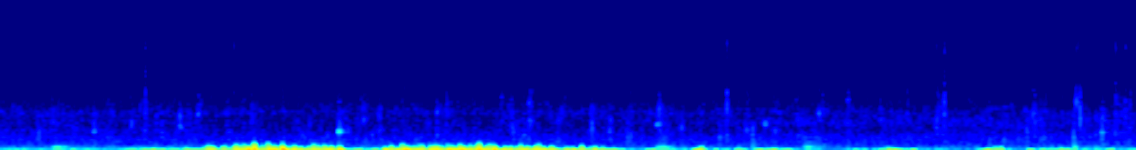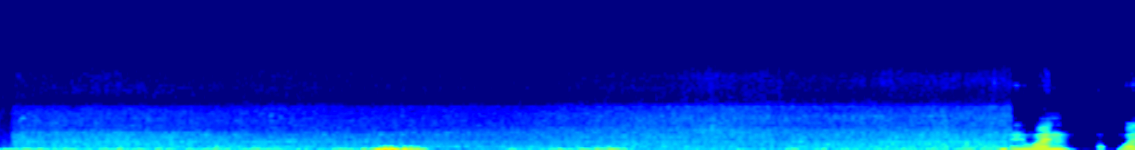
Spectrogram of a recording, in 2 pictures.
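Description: Wind gusting on a phone's microphone, loudest a couple of seconds in. About halfway through the sound changes to a steady rushing hiss of water spilling out of a full pond through its spillway, with one more gust of wind later.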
